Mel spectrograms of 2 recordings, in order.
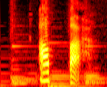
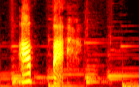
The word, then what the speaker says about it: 아빠: Appa. This is pronounced as a two-syllable word. The first syllable is a, second syllable is pa. Appa.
